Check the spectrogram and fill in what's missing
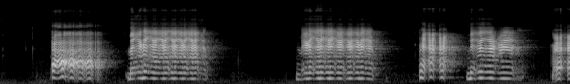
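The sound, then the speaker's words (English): A person imitates a goat or sheep, letting out four or five loud, wavering bleats in separate bursts with short pauses between. “I think the only animal noise I can make convincingly is I do a decent like goat slash sheep.”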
